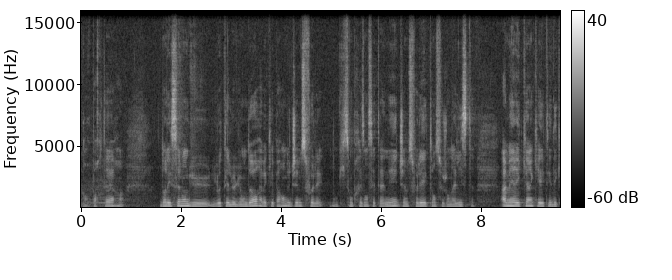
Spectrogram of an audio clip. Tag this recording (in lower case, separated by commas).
speech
